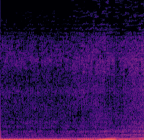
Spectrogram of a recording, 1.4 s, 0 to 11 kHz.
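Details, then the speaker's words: Acura 3G TL Type S with engine swapped in from an RL, running after new exhaust flanges and a third cat ended the exhaust leaks: deep, even note swells smoothly with throttle and settles, no stumble or knock; healthy rev. "Yeah, smooth acceleration."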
